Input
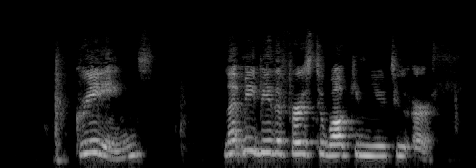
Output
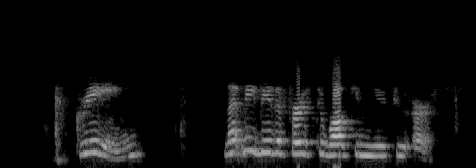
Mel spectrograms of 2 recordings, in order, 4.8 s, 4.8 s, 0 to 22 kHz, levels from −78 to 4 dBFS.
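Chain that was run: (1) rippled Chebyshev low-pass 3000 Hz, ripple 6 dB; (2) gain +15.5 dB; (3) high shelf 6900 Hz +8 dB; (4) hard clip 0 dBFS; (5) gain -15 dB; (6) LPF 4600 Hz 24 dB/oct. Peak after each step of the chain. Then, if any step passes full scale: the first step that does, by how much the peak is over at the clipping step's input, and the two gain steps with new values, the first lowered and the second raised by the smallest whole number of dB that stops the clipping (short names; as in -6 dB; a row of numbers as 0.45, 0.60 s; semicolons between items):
-7.5, +8.0, +8.0, 0.0, -15.0, -14.0 dBFS; step 2, 8.0 dB; step 2 +7.5 dB, step 5 -7 dB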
